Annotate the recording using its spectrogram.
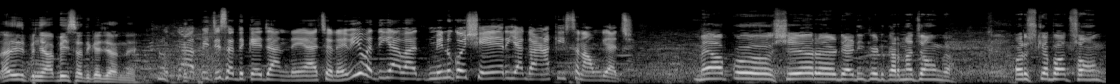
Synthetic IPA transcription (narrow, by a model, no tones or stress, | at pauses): əipəɲd͡ʒaːbisəd̪ked͡ʒa̰ːnd̪ḛ̃ | pəɲd͡ʒaːbiːd͡ʒisəd̪ked͡ʒaːnd̪eːɦɛ̃t͡ʃəloʋiːʋəd̪ijaːʋamɛːnũːkoiʃeːɾjaːɡaːñaːkisʊnaːũːŋɡeəd͡ʒ | mɛ̃ːaːp̚koʃeːəɾɖeːɖɪkeːʈkəɾnat͡ʃaːɦũːŋɡaː | ɔːɾʊskebaːd̪sɔ̃ːŋɡ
